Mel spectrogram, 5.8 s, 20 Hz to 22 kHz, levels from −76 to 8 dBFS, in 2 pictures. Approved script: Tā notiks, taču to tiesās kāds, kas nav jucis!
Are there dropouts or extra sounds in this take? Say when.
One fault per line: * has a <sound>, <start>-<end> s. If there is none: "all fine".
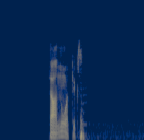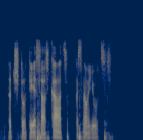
all fine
